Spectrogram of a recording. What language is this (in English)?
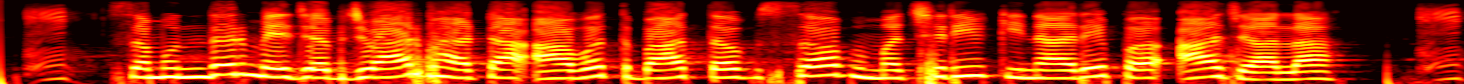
Bhojpuri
